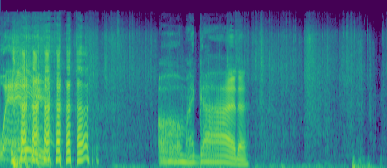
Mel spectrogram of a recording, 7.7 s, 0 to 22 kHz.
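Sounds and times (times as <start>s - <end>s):
laughter: 0.0s - 1.9s
speech: 0.0s - 2.0s, 3.2s - 5.1s
wrapping paper ripping: 0.4s - 3.2s, 5.0s - 7.7s
wrapping paper crinkling as a gift vinyl LP record is torn open: 0.4s - 3.5s, 4.5s - 7.7s.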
